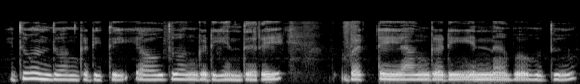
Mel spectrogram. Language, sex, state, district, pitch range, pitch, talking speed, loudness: Kannada, female, Karnataka, Bidar, 215-235 Hz, 225 Hz, 105 wpm, -14 LUFS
